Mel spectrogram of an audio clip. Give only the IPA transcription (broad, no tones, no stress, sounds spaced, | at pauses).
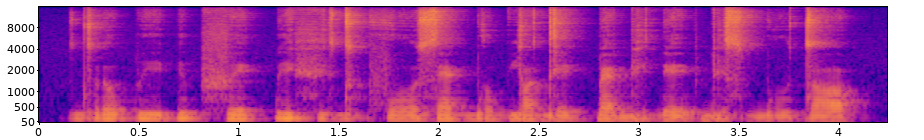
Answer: d r o p i ʔ i p f e k͡p i fʲ u d o p f o s æ ɡ͡b o p j ɒ d e k͡p æ bʲ e ɗ e ʔ bʲ ɒ s ɓ u t ɒ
